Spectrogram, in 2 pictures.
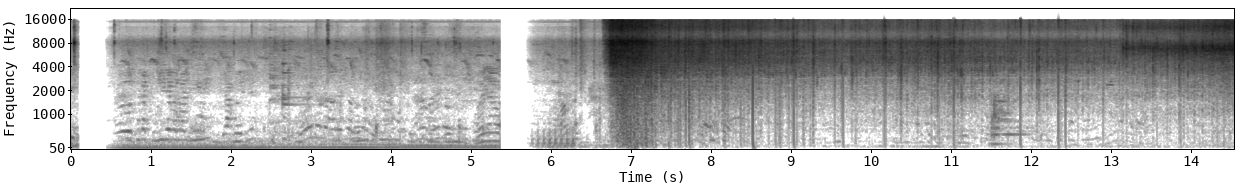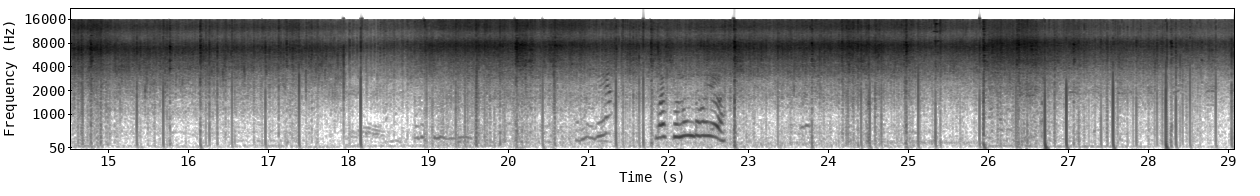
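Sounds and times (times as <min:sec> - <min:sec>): onions sizzling in hot oil: 0:06.6 - 0:29.0
metal spatula stirring: 0:09.7 - 0:18.0, 0:22.7 - 0:29.0.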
